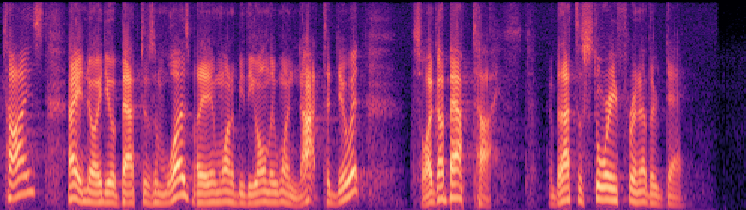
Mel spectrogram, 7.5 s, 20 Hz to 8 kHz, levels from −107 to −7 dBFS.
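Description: At 1.94 to 1.97 s there is a short concealed packet loss. About 20 ms of the call arrived too late for the decoder. The receiver extended the preceding sound to cover the gap, then blended back. It is heard as a brief smear in the speech. The call audio has nothing above 8 kHz, which fits a wideband codec such as G.722.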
